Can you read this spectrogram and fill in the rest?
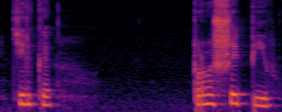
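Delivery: plain reading voice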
